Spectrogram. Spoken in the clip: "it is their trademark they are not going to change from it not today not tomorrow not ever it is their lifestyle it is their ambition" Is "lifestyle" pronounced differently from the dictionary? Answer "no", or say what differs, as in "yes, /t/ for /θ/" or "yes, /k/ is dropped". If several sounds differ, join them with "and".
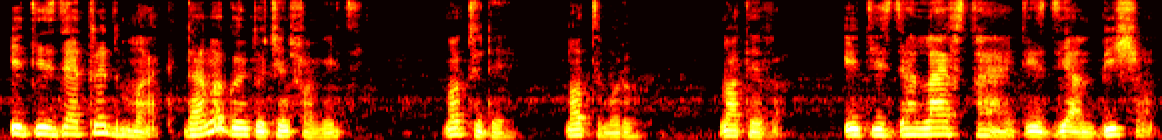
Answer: no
